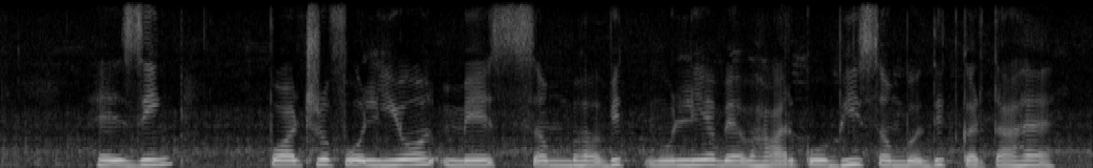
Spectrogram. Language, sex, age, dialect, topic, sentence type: Hindi, female, 18-24, Marwari Dhudhari, banking, statement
